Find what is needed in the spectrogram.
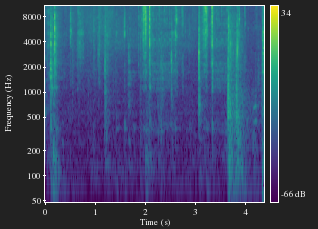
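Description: Rotary telephone dial being turned and whirring back with quick small clicks as a number is dialled. A few louder sharp knocks come near the end.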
